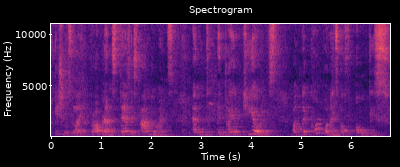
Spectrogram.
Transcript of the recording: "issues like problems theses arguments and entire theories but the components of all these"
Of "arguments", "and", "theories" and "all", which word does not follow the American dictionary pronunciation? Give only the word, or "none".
theories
